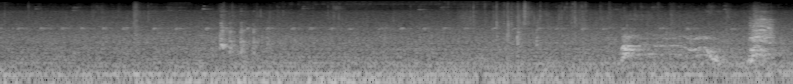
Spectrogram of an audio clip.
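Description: Chickens calling around a backyard coop. There is a short call about three seconds in, then a drawn-out call near the end that falls in pitch as it finishes, followed at once by a louder short squawk, over a steady low rumble.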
